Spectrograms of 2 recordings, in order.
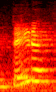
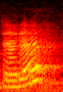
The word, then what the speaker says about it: betta: is never a new beta fish-- which is apparently actually pronounced better but I've been saying it the wrong way the whole life so I'm not gonna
